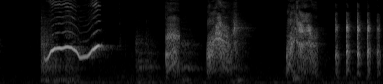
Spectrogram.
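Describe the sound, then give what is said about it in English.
A pet parrot, one of three kept in a Hertfordshire home (two cockatiels and a green-cheeked conure), lets out a bright, wavering whistle that loops up and down, then a few rough squawky chirps, ending in a quick burst of five sharp chirps. No talking. “I have three lovely parrots. I've got two cockatiel brothers called Chip and Fish, and I have a green-cheeked conure, which is another type of parrot called Pickles.”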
